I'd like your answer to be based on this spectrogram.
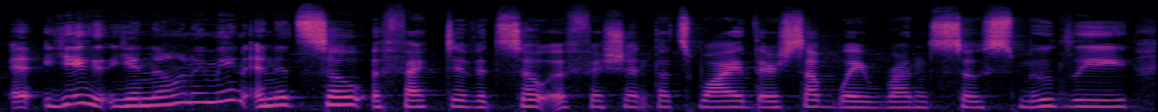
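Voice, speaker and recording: A young adult woman with a naturally low voice chats casually on a podcast, speaking in a candid, informal way peppered with "you know". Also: moderate pace, darkish tone. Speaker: podcast co-host. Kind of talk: casual conversational podcast chat.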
